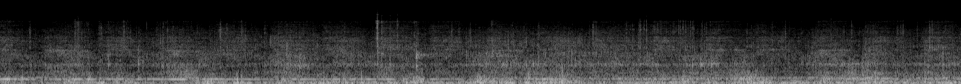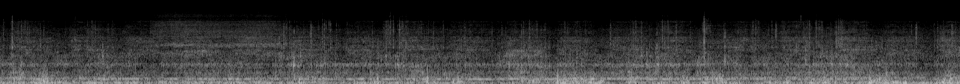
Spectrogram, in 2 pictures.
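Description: Mountain bike rolling along a dirt trail: wind buffeting the microphone over the noise of knobby tyres on dirt, with scattered clicks and rattles from the bike.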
